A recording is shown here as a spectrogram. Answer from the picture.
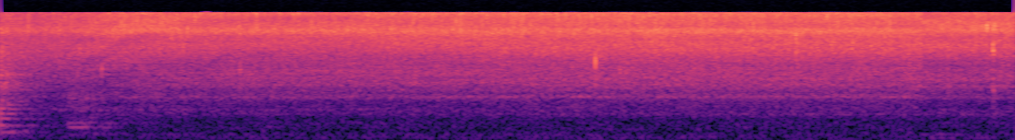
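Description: Chopped onion, beef bone marrow and butter sizzling gently in a pot over low heat, a steady even hiss: the onion softening slowly and the marrow melting into the fat.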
